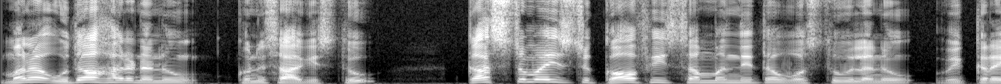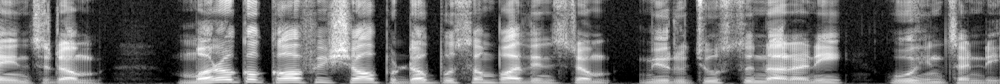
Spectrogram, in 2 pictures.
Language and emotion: Telugu, neutral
